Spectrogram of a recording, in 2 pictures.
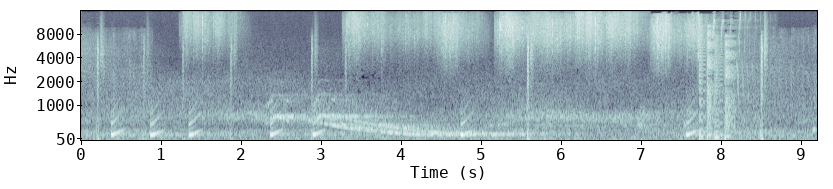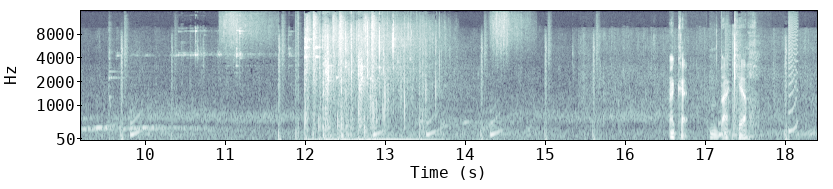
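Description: Soft, quick blips sound as a small game character hops and runs along.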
